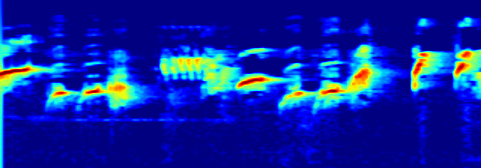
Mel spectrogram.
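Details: Long-tailed shrike song filled with bar-winged prinia imitation, a varied string of high whistled slurs, buzzy trills and rising sweeps with brief gaps between phrases.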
